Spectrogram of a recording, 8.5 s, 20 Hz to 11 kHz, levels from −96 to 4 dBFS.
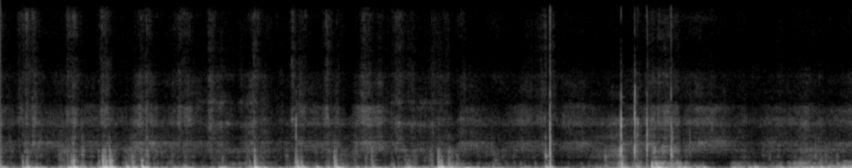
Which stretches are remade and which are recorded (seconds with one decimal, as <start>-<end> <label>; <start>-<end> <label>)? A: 0.0-8.5 recorded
